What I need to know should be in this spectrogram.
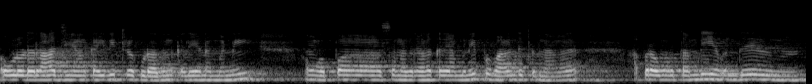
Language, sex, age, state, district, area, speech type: Tamil, female, 18-30, Tamil Nadu, Ariyalur, rural, spontaneous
